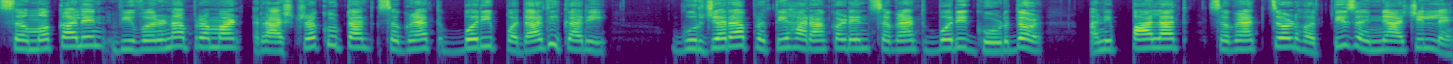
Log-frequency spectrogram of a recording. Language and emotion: Goan Konkani, neutral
